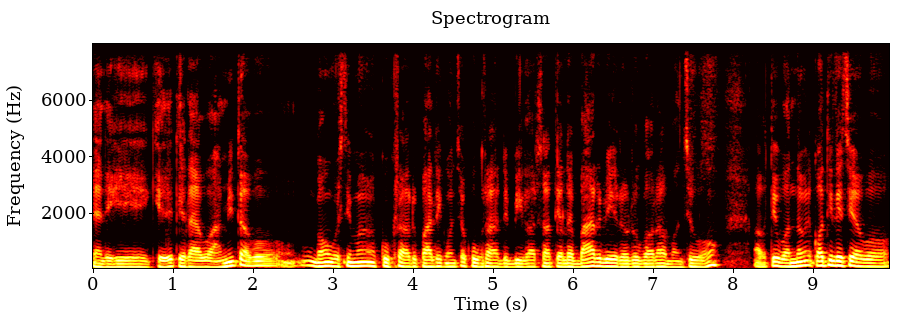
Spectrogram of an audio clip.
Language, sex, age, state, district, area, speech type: Nepali, male, 60+, West Bengal, Kalimpong, rural, spontaneous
